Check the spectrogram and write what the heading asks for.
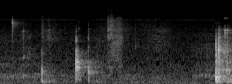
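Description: A few light, sharp clicks and taps of a small ceramic salt pot and bowl being handled as a pinch of salt is sprinkled over sliced red onion.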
